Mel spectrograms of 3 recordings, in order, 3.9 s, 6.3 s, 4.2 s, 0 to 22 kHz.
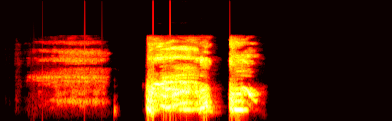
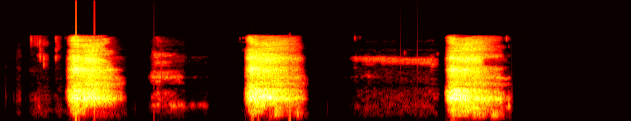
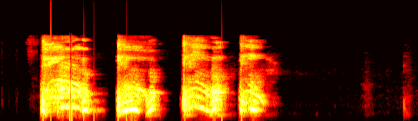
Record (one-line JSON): {"cough_length": "3.9 s", "cough_amplitude": 29164, "cough_signal_mean_std_ratio": 0.41, "exhalation_length": "6.3 s", "exhalation_amplitude": 32383, "exhalation_signal_mean_std_ratio": 0.37, "three_cough_length": "4.2 s", "three_cough_amplitude": 32768, "three_cough_signal_mean_std_ratio": 0.5, "survey_phase": "beta (2021-08-13 to 2022-03-07)", "age": "45-64", "gender": "Male", "wearing_mask": "No", "symptom_cough_any": true, "symptom_shortness_of_breath": true, "symptom_fatigue": true, "smoker_status": "Ex-smoker", "respiratory_condition_asthma": false, "respiratory_condition_other": false, "recruitment_source": "REACT", "submission_delay": "2 days", "covid_test_result": "Negative", "covid_test_method": "RT-qPCR", "influenza_a_test_result": "Unknown/Void", "influenza_b_test_result": "Unknown/Void"}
